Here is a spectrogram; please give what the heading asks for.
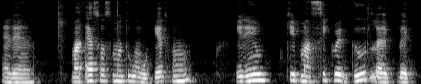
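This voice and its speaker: A woman in her forties from Liberia speaks in a lowish, unhurried, slightly mellow voice with a Liberian accent. Talking to camera, she earnestly gives a personal testimony, often repeating herself with "you know" and "right".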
